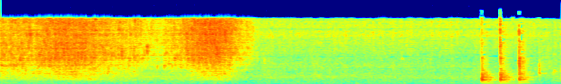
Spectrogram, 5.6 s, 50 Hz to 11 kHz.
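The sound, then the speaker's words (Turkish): Two cups of red lentils pour into four cups of water in a pot with a steady, hissing rush for a couple of seconds, then a lull, then three quick ringing clinks of metal cookware. No one speaks. “Şimdi daha önce hazırlamış olduğum 2 bardak kırmızı mercimeği bu 4 bardak suyun içine boşaltıyorum.”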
